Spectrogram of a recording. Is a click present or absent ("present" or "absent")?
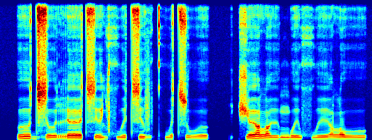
absent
